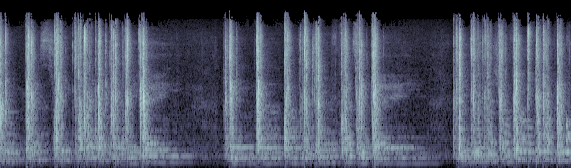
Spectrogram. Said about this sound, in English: Do you see how just that little bit of clapping actually does help? Yeah, so let's go from the beginning again. Let's clap the rhythm. Ready? One, two, three, and.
